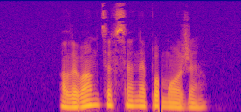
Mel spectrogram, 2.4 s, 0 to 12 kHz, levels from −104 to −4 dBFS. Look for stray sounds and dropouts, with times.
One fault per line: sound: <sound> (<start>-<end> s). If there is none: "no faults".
sound: dropout (1.6-1.6 s)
